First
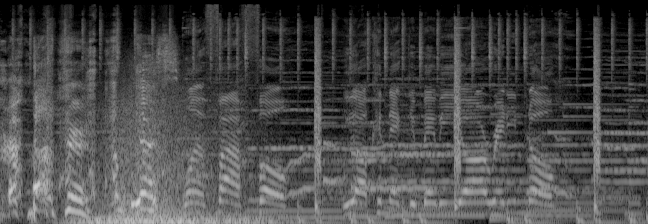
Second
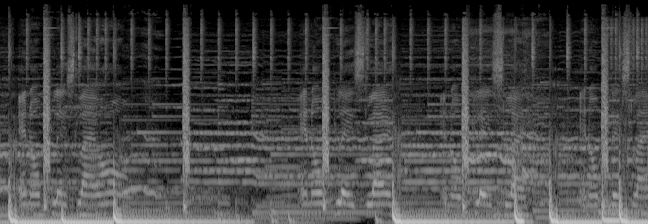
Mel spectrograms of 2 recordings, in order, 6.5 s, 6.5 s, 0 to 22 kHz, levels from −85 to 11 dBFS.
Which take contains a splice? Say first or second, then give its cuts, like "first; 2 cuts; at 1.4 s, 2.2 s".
first; 1 cut; at 1.7 s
